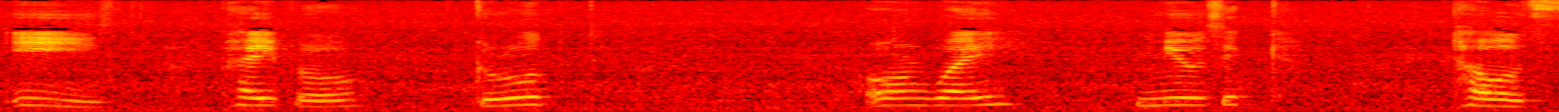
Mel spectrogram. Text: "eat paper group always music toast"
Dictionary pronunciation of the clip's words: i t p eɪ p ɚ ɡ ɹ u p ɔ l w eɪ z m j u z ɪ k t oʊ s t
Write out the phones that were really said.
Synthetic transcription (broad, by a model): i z p eɪ p ɚ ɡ ɹ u p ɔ n w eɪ m j u z ɪ k t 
